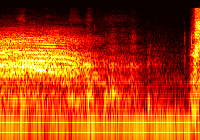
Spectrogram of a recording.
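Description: A group of young children calling out together in high voices, about a second long and then fading out: the audience answering the storyteller's prompt with 'mouse'.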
